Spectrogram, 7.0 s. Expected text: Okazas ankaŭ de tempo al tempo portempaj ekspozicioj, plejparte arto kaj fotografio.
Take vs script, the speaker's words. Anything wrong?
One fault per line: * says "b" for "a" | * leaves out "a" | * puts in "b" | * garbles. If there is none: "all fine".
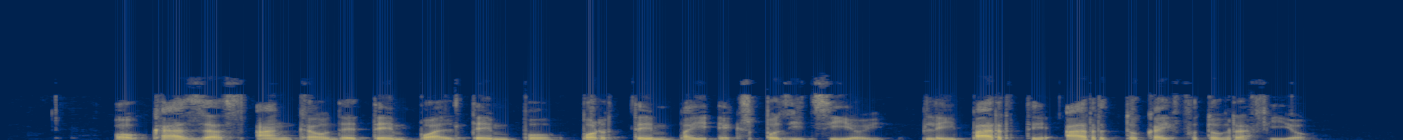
all fine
